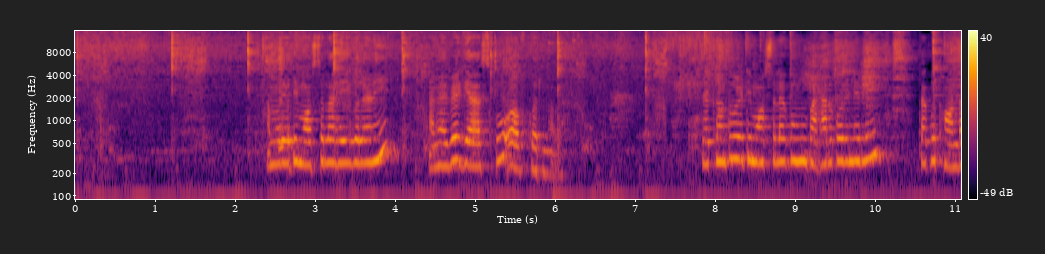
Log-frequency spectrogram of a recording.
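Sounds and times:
light frying sizzle: 0:00.0 - 0:11.0
metal spatula stirring in a pan: 0:00.0 - 0:11.0
spatula scraping pan: 0:00.0 - 0:11.0.

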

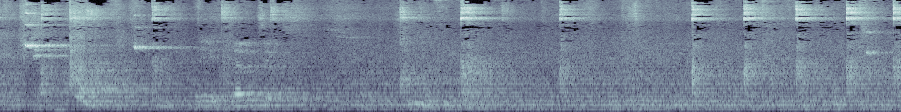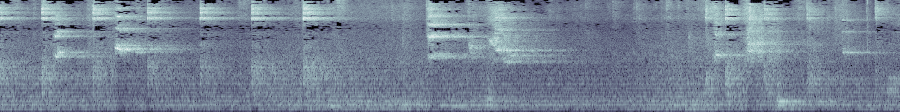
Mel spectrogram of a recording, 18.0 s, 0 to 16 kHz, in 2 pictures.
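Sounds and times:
high squeaks: 0:00.1 - 0:01.9, 0:08.5 - 0:10.8, 0:13.2 - 0:14.6, 0:16.1 - 0:16.8, 0:17.4 - 0:18.0.

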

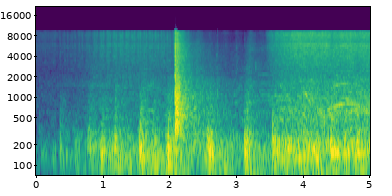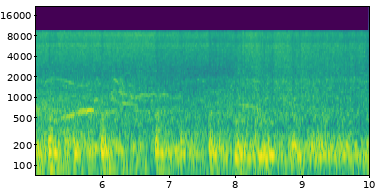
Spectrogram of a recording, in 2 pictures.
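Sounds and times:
firecracker bang: 0:00.4 - 0:10.0.

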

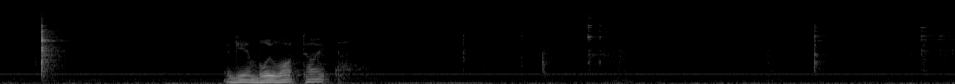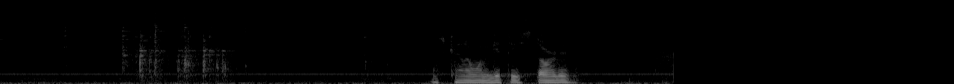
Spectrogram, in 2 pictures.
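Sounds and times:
faint hum tone: 0:00.0 - 0:16.3.

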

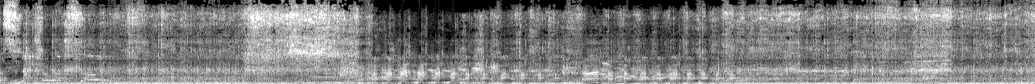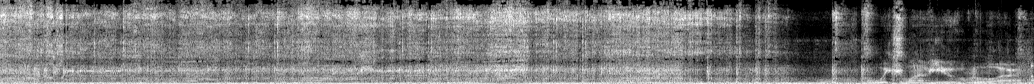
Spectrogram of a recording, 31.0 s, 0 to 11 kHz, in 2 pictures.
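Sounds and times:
deep bass line: 0:00.0 - 0:31.0
show music over sound system: 0:00.0 - 0:31.0.

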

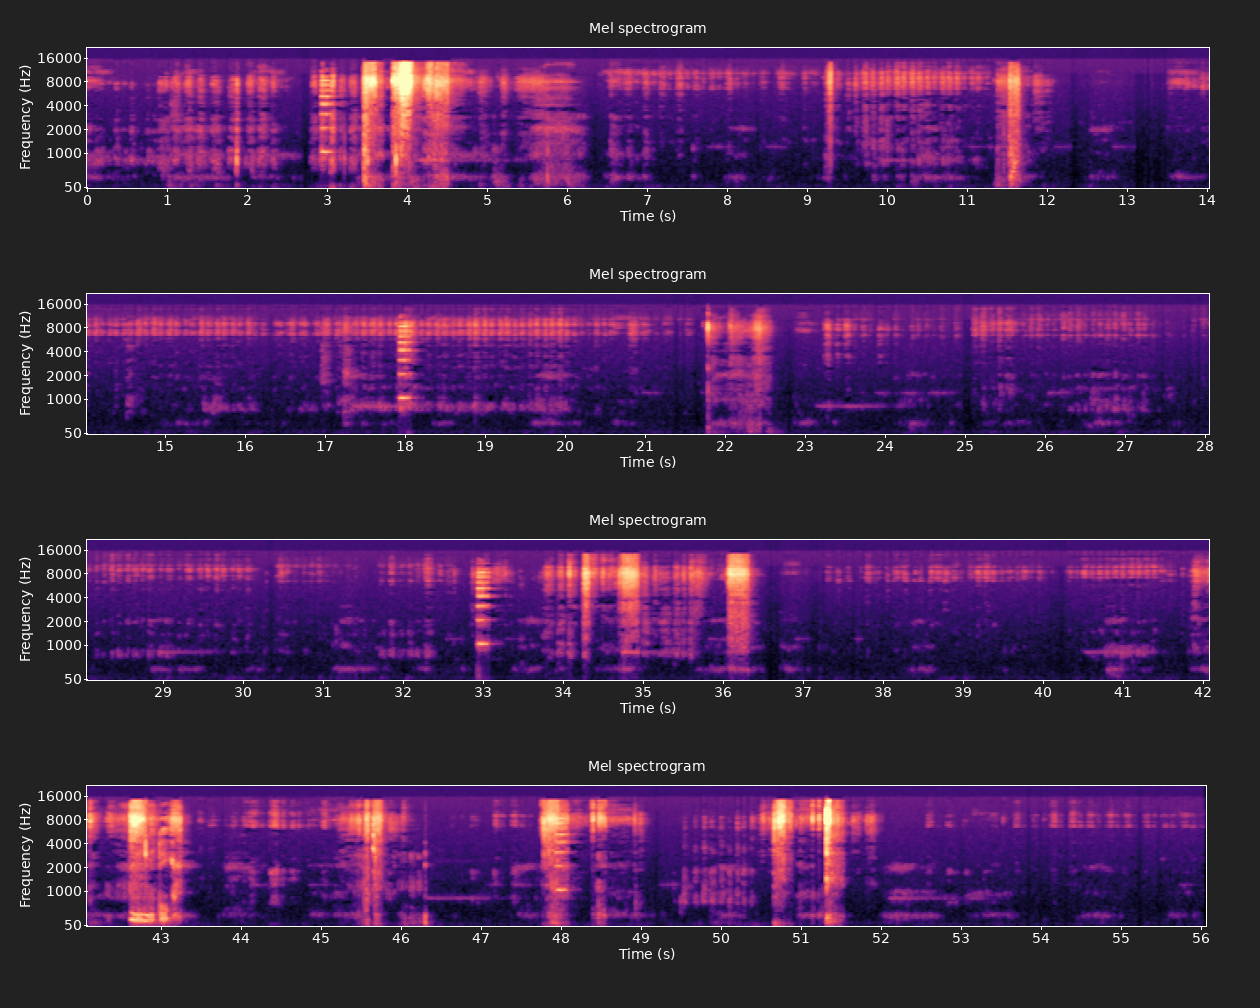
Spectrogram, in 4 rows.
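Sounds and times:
pencil scratching on paper: 0:00.0 - 0:05.6, 0:06.6 - 0:11.9, 0:13.6 - 0:22.6, 0:23.2 - 0:36.5, 0:37.3 - 0:46.0, 0:47.1 - 0:52.0, 0:52.6 - 0:56.0.

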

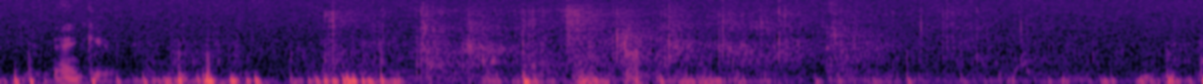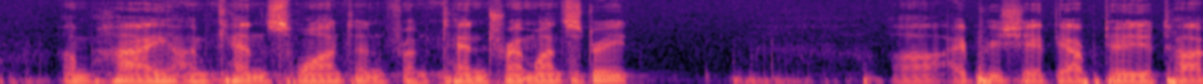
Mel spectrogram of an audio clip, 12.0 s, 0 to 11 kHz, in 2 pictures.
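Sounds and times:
auditorium room sound: 0:00.2 - 0:09.2.

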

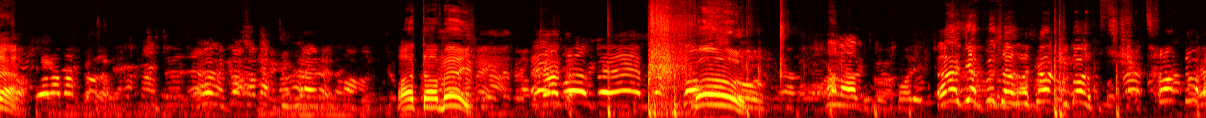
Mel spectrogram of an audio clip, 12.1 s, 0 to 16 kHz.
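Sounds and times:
young men calling out: 0:04.0 - 0:12.0
football struck hard: 0:06.1 - 0:07.0.

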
